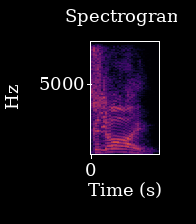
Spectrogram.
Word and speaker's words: Gaudoin: Oh, it's Gaudoin, really, but it Gaudoin. should be Gaudoin, but my husband's family never said it that way.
